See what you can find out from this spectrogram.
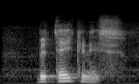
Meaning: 1. meaning 2. significance, importance
- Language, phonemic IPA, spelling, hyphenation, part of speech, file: Dutch, /bəˈteː.kə.nɪs/, betekenis, be‧te‧ke‧nis, noun, Nl-betekenis.ogg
